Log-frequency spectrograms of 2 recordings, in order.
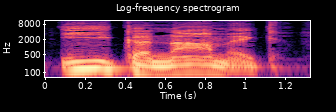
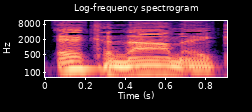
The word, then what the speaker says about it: economic: 有人念成 economic, 也有人念成 economic, 两个念法都可以。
